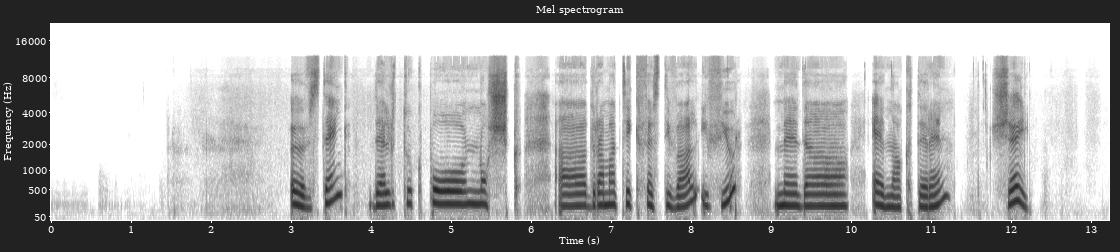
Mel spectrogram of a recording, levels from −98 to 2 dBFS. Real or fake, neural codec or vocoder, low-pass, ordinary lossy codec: real; none; 10.8 kHz; Opus, 16 kbps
